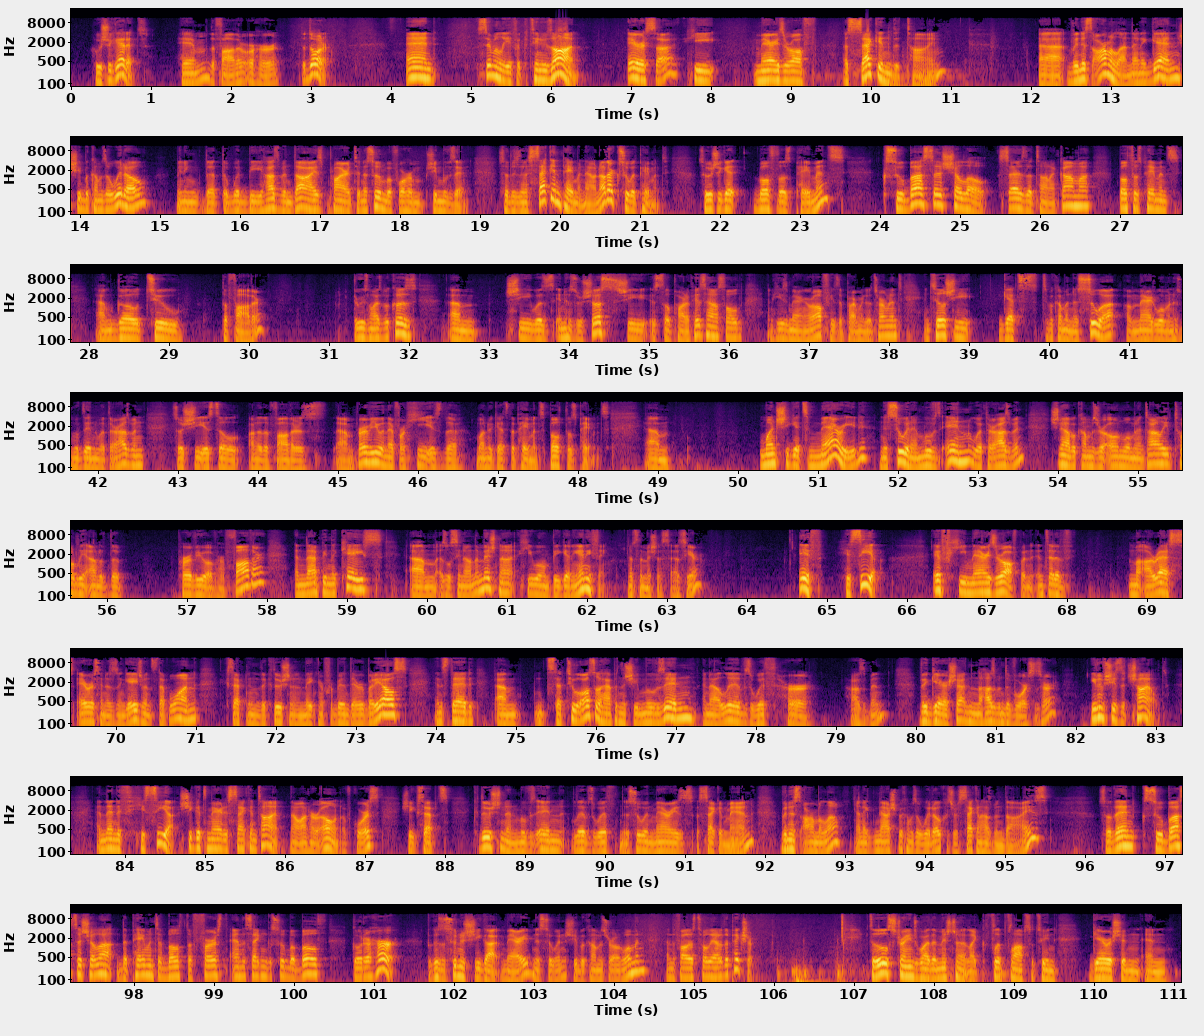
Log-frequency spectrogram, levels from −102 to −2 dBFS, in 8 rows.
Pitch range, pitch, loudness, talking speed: 95-130 Hz, 110 Hz, -20 LUFS, 185 wpm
